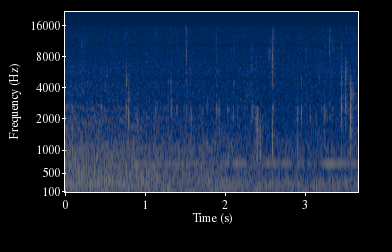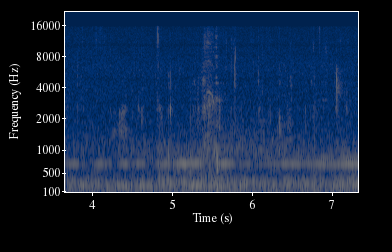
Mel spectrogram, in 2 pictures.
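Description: Ginger cat eating wet cat food from a ceramic bowl: fast, irregular wet chewing and licking clicks, with one sharper click about three and a half seconds in.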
